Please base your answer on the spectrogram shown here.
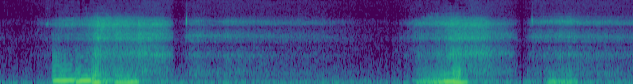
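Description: Soft, rattly snoring from a sleeping dog, two breath cycles with quiet exhalations between; mild snoring.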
